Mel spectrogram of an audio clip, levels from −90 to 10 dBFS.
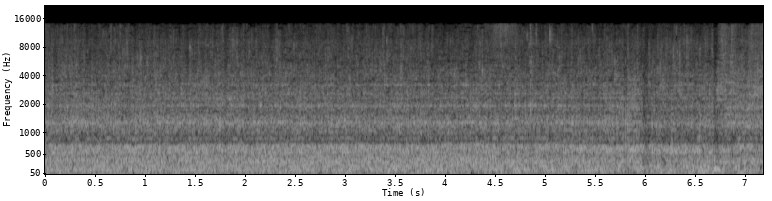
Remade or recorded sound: recorded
